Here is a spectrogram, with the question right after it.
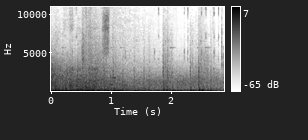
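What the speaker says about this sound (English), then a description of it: "I can't hear you over the sound of explosions." Explosions rumble through an Arma 3 battle with Warhammer 40k themed vehicles, a dense, continuous low booming wash with sharper blasts layered on top, loud and close.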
